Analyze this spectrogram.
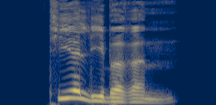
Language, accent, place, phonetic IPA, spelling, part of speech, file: German, Germany, Berlin, [ˈtiːɐ̯ˌliːbəʁəm], tierlieberem, adjective, De-tierlieberem.ogg
- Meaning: strong dative masculine/neuter singular comparative degree of tierlieb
